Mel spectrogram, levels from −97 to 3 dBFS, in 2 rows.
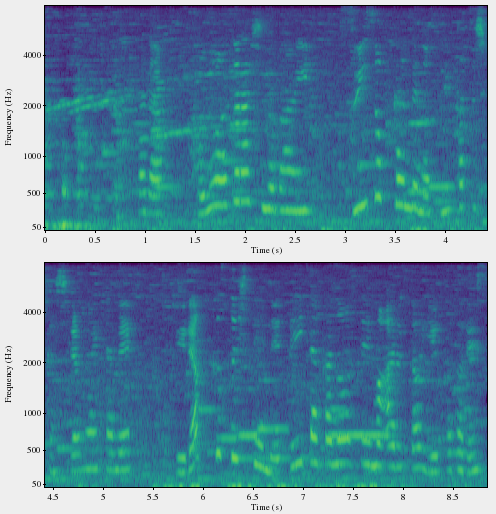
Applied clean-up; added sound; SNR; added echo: classical method log-MMSE.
